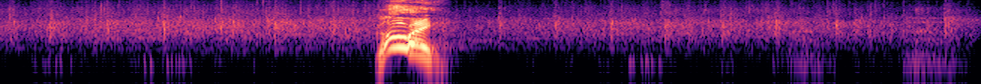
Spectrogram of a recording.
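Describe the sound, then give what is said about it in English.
An audience claps steadily throughout, a dense, crackling patter of many hands at moderate loudness, broken midway by one loud, brief shouted exclamation that rises above the applause. “Go ahead and clap your hands right now.”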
